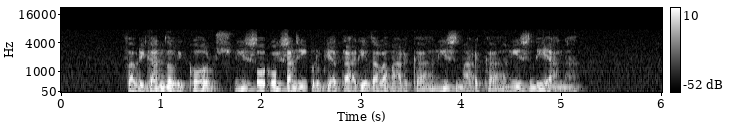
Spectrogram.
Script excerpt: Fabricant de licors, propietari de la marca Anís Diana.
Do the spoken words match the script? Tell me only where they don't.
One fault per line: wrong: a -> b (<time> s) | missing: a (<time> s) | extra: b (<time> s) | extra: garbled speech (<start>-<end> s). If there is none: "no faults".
extra: garbled speech (1.7-2.5 s)
extra: marca Anís (4.1 s)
